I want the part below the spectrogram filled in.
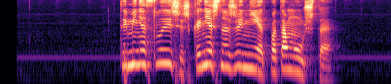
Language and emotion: Russian, angry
